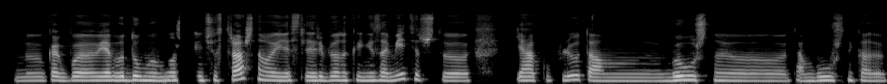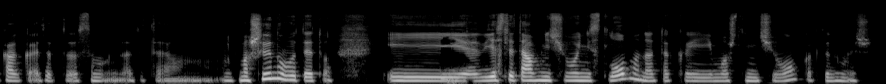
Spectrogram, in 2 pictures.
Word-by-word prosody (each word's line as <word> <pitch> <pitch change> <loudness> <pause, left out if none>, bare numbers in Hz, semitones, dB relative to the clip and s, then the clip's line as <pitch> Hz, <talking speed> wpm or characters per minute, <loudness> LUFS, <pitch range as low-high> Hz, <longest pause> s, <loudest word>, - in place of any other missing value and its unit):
ну 175 +1 -6
как 185 -2 +1
бы, 185 0 +3
я 185 0 +5
вот 185 0 +4
думаю, 185 -2 +4
может, 185 +1 0
ничего 190 +1 -3
страшного, 215 +1 +2
если 180 0 0
ребёнок 185 +1 +1
и - - 0
не 180 +1 +2
заметит, 210 +6 0
что 170 -6 -2 0.5
я 180 0 +3
куплю 190 +3 -2
там 165 -3 -3
бэушную, 175 -4 +1
там 165 -1 -4
бэушный, 185 +1 0
ка 170 -3 -3
как 170 -1 -2
этот 165 -1 -8 0.2
сам, 180 +3 -7
этот, 180 -1 -13
эм, 180 - -11
м 175 -1 -5
машину 245 +9 +5
вот 205 -2 +1
эту, 170 +2 -1 0.5
и 180 - -2
если 170 +1 +3
там 185 -1 +4
ничего 180 0 +1
не 175 0 +2
сломано, 195 0 0
так 165 0 -11
и 160 -1 -4
может 160 +1 -6
и 170 - -2
ничего, 165 +4 -4
как 190 -6 -16
ты 170 - -8
думаешь? 170 +1 -6
180 Hz, 150 wpm, -24 LUFS, 170-185 Hz, 0.5 s, я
